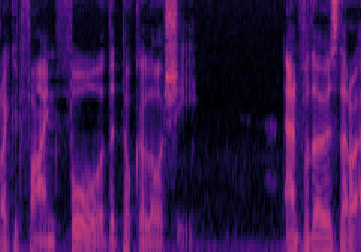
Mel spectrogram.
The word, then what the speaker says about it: Tokoloshe: try saying the name you know what a tokoloshi yeah that's actually good good one there you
